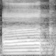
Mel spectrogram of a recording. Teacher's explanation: अनुनासिक में क्या होता है कि हवा मुख और नाक दोनों से निकलती है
